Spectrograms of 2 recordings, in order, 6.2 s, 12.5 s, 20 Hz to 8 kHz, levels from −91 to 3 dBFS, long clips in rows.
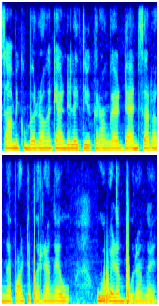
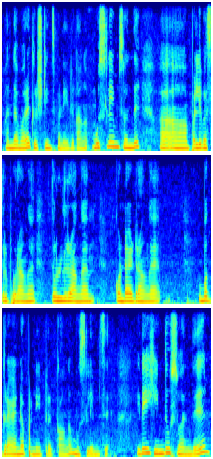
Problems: none marked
